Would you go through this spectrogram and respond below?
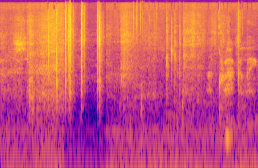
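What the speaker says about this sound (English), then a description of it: "A crackling of the pages." Paper crackling and rustling as thick pages of a fairy tale book are turned, close and soft, with a few sharper crinkles and flips over a quiet, whispery room background.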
